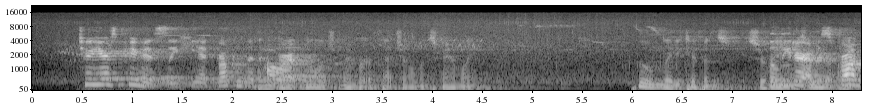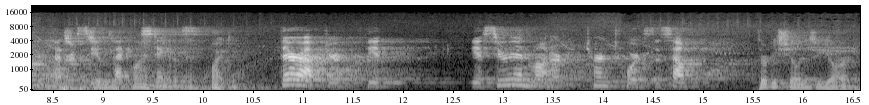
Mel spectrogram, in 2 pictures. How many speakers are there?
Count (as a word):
two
